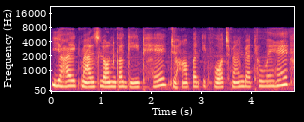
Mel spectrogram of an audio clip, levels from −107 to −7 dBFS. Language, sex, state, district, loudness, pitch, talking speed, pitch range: Hindi, female, Uttar Pradesh, Lucknow, -16 LUFS, 230 Hz, 170 wpm, 215-250 Hz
